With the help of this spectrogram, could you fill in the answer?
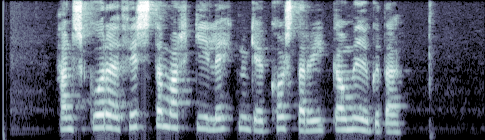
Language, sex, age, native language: Icelandic, female, 20-29, Icelandic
